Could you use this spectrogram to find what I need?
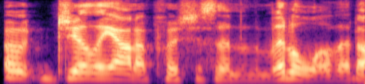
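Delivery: ordinary talk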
